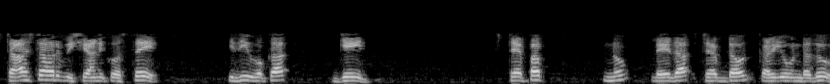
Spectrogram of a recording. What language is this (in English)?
Telugu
